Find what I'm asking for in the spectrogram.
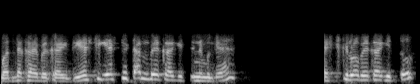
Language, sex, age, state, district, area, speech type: Kannada, male, 60+, Karnataka, Bellary, rural, conversation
